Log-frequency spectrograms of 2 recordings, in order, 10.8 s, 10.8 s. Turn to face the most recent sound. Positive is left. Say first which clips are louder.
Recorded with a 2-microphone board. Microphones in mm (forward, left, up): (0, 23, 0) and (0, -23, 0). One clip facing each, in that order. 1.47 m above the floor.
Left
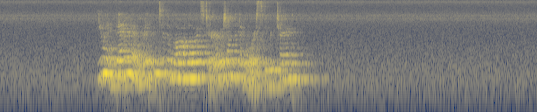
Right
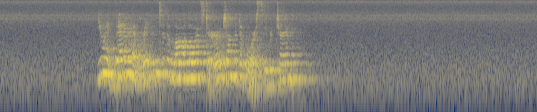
# left 1 dB
turn(degrees=-25)  # may be behind; listen again after turning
